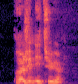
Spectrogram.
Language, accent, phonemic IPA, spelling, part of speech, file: French, Canada, /pʁɔ.ʒe.ni.tyʁ/, progéniture, noun, LL-Q150 (fra)-progéniture.wav
- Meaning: offspring, progeny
